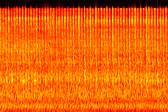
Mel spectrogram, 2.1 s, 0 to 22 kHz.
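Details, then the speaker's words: 2009 MINI Cooper D R56 PSA diesel, 136,000 miles, telescopic microphone in engine bay: sharp regular tapping over idle keeping time with engine speed; owner thinks injector/cylinder one area is tapping, top-end fault unconfirmed. "they've definitely got a nice tapping there so these have a strange cylinder numbering i think this is cylinder one as it's a bmw car so i think it's inject a one that's tapping away"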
